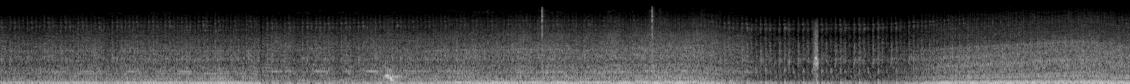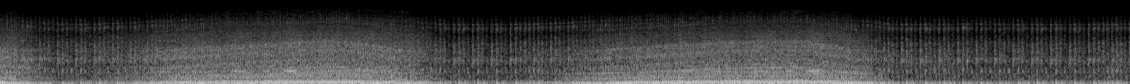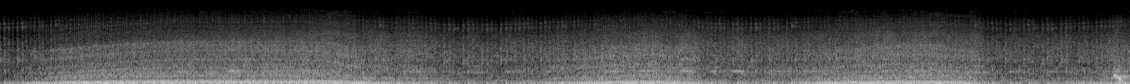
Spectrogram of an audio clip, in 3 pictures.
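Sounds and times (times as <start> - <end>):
tractor engine revving: 0.0 - 7.8, 9.0 - 11.8, 22.8 - 33.9.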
